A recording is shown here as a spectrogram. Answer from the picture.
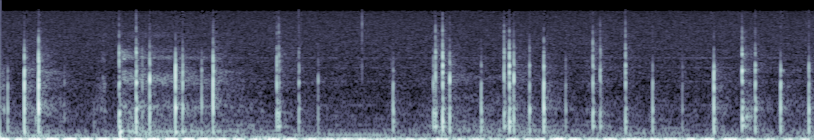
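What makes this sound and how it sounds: Long fingernails scratch the front of a small, hollow white plastic lotion bottle with a purple pump top, held in both hands. The result is a quick, irregular run of short, dry, bright scratching ticks with almost no ring, over a faint low hum.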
